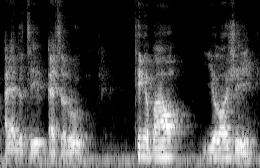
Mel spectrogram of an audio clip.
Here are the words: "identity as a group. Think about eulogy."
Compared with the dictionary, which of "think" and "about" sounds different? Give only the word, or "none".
think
